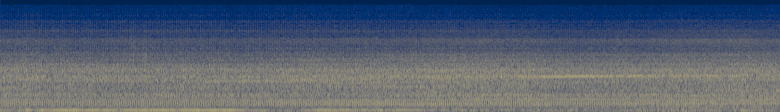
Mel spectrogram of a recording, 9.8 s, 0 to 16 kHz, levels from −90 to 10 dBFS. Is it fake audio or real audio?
fake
